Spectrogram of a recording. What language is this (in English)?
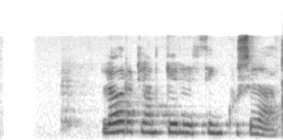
Icelandic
